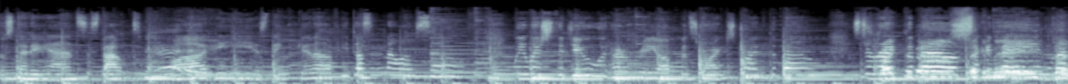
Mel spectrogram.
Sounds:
Music

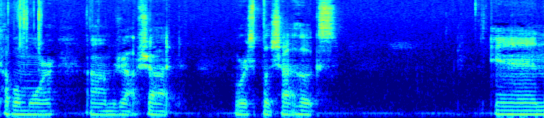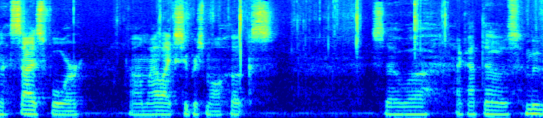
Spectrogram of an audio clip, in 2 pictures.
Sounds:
Speech, inside a small room

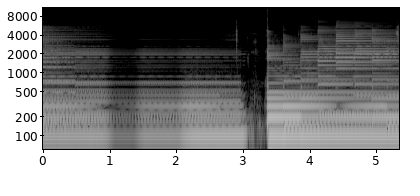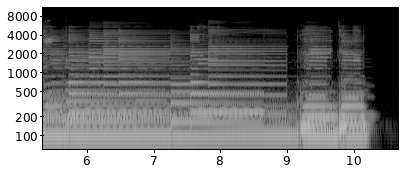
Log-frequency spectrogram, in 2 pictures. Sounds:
Guitar, Effects unit, Music, Musical instrument

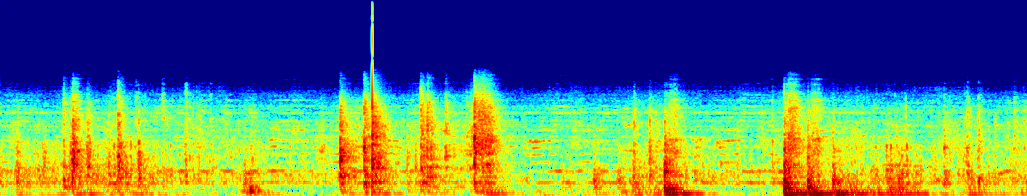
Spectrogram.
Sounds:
Music

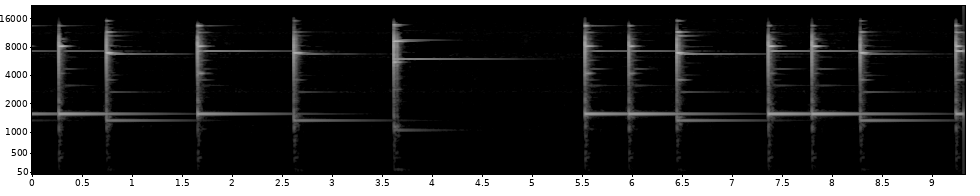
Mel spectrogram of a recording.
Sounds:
Glockenspiel, Musical instrument, inside a small room, Music

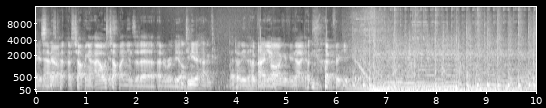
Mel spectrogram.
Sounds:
Speech, Music

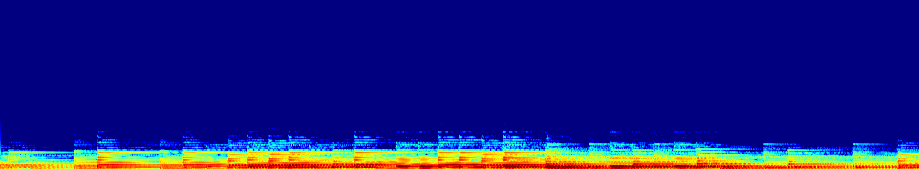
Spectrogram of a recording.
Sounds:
Piano, Keyboard (musical)

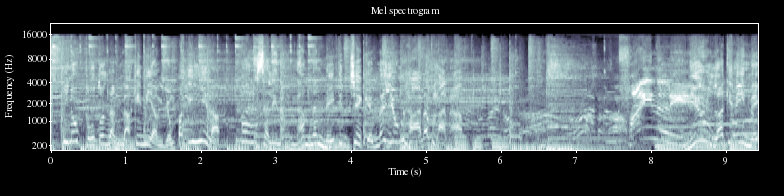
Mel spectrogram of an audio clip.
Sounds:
Speech, Music

